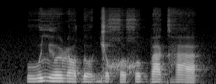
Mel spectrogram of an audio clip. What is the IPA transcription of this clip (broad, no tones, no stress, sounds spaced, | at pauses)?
u lʲ o ɭ ɔ ɗ ʊ ɡʲ ɛ χʷ ɪ χʷ i b a ɡʱ a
